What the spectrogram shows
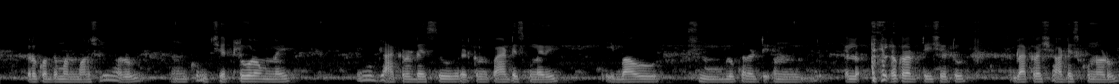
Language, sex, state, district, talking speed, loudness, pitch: Telugu, male, Andhra Pradesh, Chittoor, 135 wpm, -34 LUFS, 130 Hz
